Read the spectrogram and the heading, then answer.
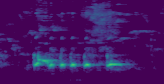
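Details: Bangkok-type zebra dove giving one 'kung' song phrase, played as a lure so young birds learn to sing: a short burst of five bubbling, pulsed coos closing on a longer, sustained note, with silence before and after.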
